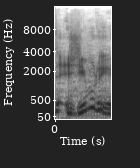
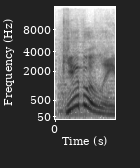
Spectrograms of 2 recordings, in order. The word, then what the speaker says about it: Ghibli: Ghibli is Ghibli in Japanese, but from an Italian word pronounced with a solid G.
